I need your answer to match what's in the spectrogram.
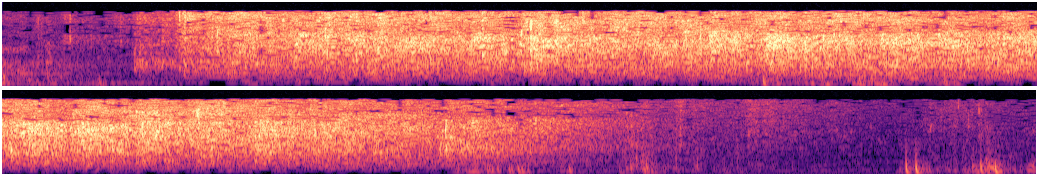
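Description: A church audience applauds to thank a member for giving his testimony: dense, steady clapping swells quickly, holds for about seven seconds, then tapers off, with a few faint scattered sounds after it fades.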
